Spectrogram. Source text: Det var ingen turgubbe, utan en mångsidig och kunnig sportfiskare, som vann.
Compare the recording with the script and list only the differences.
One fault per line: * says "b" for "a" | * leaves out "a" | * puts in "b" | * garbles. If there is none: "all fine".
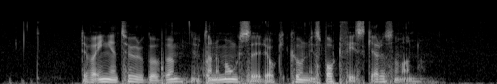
all fine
